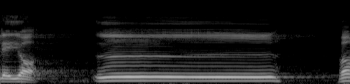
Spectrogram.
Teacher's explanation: está passando porque as bordas laterais da língua estão a baixadas e o ar passa pelos lados · Mas o caso dos laterais é quando no centro há uma oclusão total, mas as bordas da língua estão abaixadas e o ar sai então pelos lados. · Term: lateral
